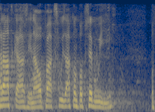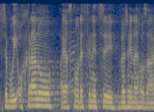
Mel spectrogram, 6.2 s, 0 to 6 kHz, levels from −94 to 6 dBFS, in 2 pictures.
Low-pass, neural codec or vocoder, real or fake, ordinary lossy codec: 5.4 kHz; none; real; MP3, 48 kbps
